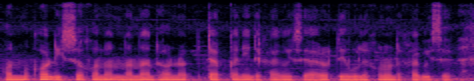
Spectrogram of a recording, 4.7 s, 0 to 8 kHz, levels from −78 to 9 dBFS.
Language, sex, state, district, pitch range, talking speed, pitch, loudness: Assamese, male, Assam, Sonitpur, 125-130 Hz, 150 wpm, 130 Hz, -18 LUFS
